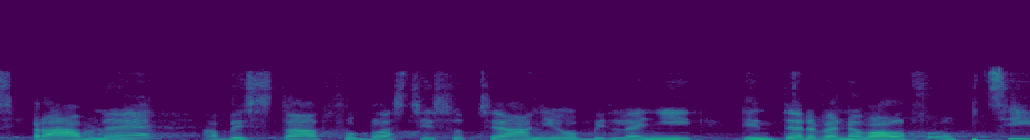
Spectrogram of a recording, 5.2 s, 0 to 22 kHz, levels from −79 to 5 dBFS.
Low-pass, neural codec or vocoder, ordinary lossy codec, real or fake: 10.8 kHz; codec, 24 kHz, 3 kbps, HILCodec; Opus, 24 kbps; fake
